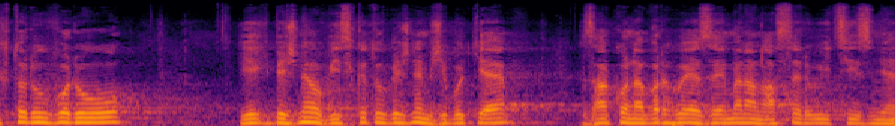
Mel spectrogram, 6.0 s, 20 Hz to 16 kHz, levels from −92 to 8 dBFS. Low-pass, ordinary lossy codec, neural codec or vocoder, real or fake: 14.4 kHz; AAC, 48 kbps; vocoder, 44.1 kHz, 128 mel bands, Pupu-Vocoder; fake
